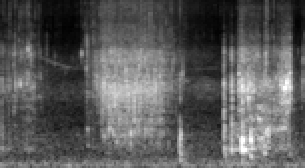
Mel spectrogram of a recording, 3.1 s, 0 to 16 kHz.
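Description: Water from a 5 litre bucket poured onto the base of a potted lemon plant, soft splashing and trickling in two bursts separated by a brief pause, fairly faint and close.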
